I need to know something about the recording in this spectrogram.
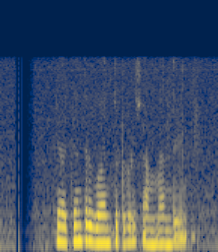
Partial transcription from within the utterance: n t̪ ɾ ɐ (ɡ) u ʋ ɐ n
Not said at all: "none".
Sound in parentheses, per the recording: ɡ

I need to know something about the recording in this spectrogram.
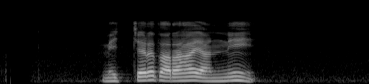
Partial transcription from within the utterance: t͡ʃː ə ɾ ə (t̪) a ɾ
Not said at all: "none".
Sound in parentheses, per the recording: t̪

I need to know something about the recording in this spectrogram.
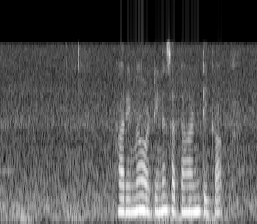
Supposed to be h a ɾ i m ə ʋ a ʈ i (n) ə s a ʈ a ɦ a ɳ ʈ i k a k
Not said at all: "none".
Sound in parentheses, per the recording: n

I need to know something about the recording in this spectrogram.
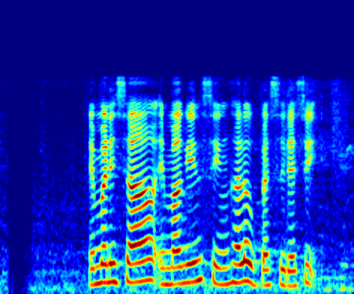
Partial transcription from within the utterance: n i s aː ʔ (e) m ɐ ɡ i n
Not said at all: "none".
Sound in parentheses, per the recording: e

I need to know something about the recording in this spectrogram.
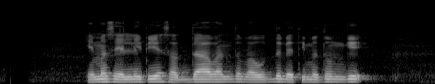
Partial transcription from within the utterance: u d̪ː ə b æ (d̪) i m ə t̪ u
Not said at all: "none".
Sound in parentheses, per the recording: t̪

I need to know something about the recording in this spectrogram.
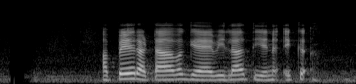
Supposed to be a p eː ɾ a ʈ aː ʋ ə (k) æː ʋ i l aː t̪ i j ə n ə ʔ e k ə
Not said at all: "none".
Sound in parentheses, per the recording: ɡ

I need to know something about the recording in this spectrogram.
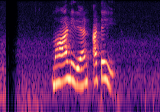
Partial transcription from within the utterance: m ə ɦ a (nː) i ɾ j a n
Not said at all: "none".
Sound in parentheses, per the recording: n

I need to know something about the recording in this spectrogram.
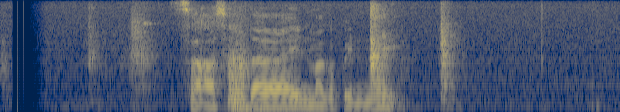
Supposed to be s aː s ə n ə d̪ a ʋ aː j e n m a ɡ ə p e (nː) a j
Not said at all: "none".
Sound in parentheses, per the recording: nː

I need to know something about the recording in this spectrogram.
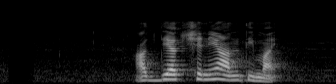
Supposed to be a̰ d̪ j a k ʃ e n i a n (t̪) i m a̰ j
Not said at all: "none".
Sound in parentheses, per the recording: t̪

